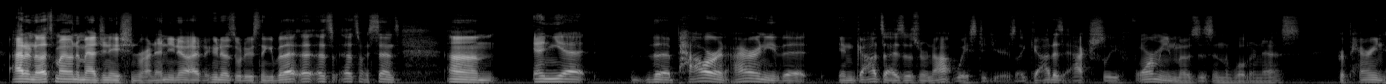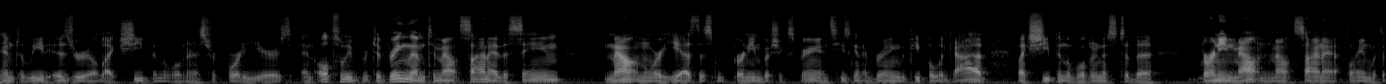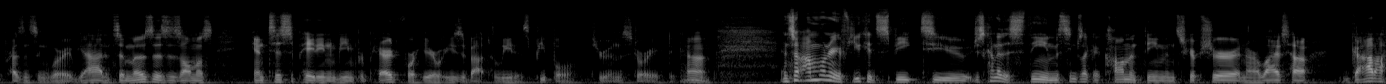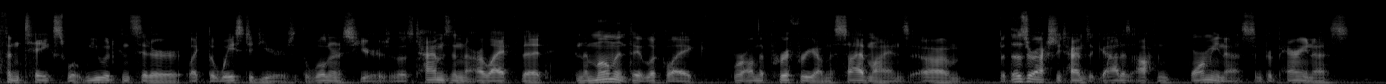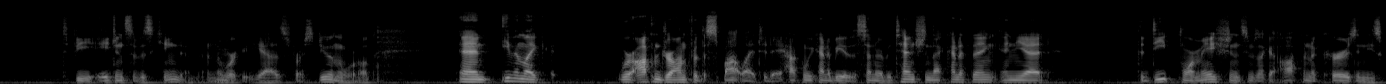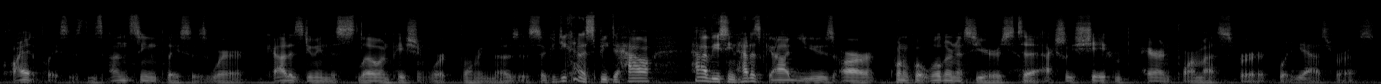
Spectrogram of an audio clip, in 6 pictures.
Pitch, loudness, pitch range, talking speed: 85 Hz, -35 LUFS, 80-100 Hz, 225 wpm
